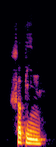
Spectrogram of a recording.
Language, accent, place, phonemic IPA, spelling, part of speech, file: French, France, Lyon, /ʃɔ.pin/, chopine, noun / verb, LL-Q150 (fra)-chopine.wav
